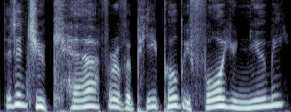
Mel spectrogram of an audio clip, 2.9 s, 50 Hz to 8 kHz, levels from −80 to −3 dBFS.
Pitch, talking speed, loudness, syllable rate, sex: 195 Hz, 205 wpm, -15 LUFS, 4.9 syllables/s, male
